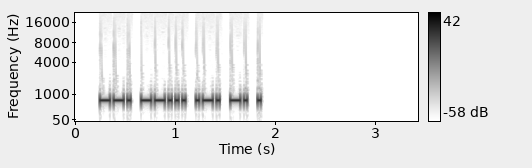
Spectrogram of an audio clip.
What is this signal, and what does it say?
Morse code, heard as a keyed tone, about 36 wpm, 700 Hz. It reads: G7RNE
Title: DXCC-100 Call Signs - 5 Characters - 35wpm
